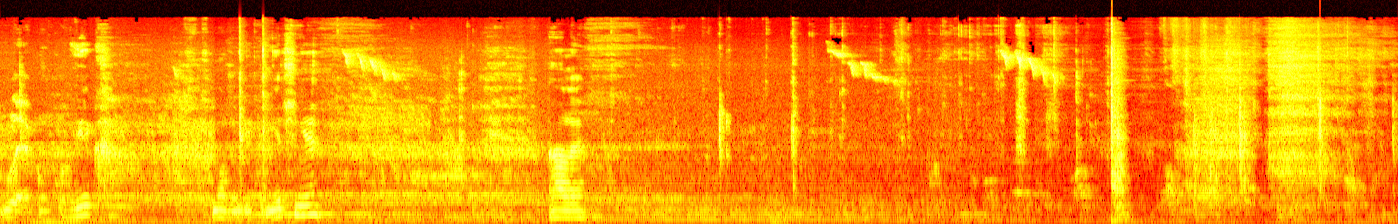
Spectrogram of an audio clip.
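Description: Plastic parts click and rattle as they are handled and fitted together.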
